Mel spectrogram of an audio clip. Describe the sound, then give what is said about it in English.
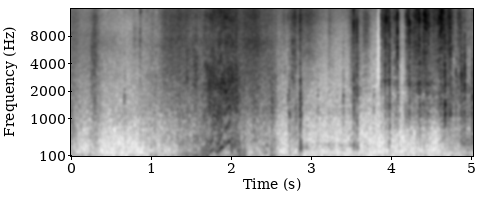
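A backpack zipper being pulled open in a long, rasping zip that swells in the middle, followed by several quick ticking rips and rustles as the bag is opened. No one speaks. “In my backpack somewhere. Well, go get it.”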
